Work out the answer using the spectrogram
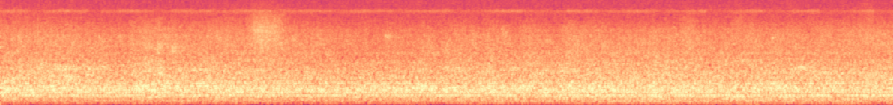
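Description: Steady broadband hiss like rushing water or wind, with no clear animal calls.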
